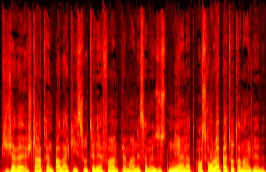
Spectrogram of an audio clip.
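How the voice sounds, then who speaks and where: A low, gravelly man speaks with a Québécois French accent. He talks casually and speeds up in animated bursts as he tells his stories. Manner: animated, quick bursts when telling stories. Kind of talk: casual chat.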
